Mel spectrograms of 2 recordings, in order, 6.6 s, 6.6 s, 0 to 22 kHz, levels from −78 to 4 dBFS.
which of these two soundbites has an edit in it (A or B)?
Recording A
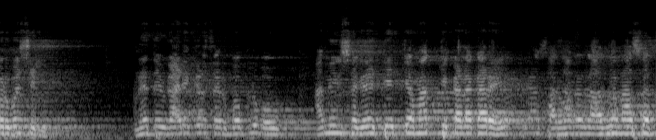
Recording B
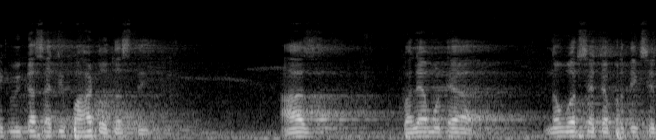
A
